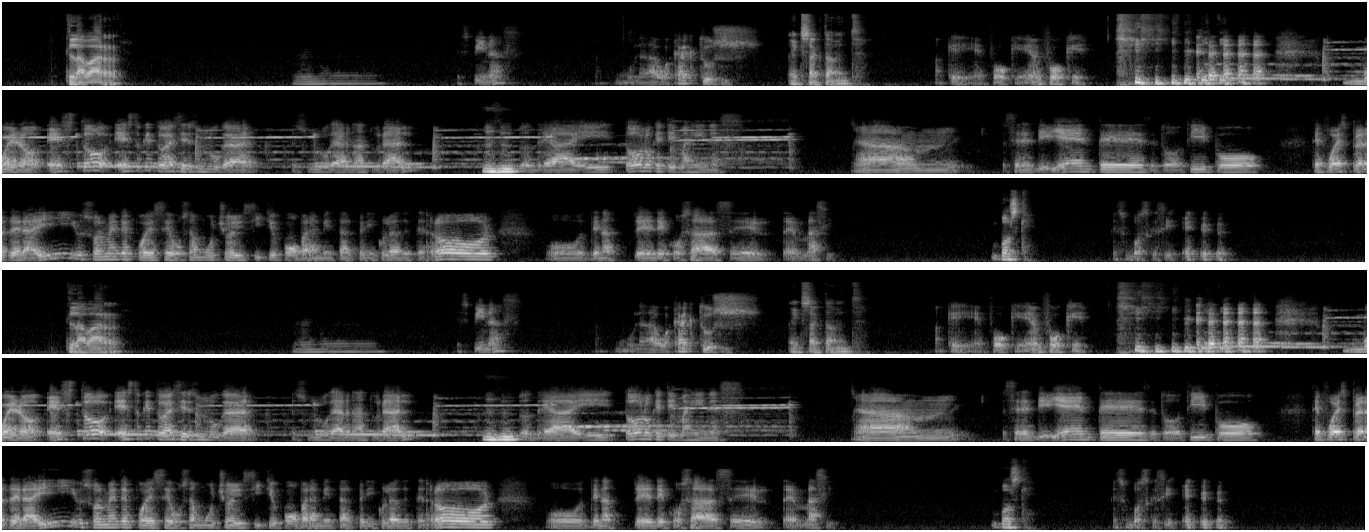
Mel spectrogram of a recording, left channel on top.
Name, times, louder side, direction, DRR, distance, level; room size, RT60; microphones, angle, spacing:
voice 1, 0.6-1.2 7.9-8.6 11.1-12.3 18.5-18.8 37.2-37.6, left 3 dB, 65° left, 0.4 m, -19 dB
voice 2, 2.9-3.8 4.7-5.1 6.1-7.6 9.5-10.8 12.4-16.2 16.5-17.8 18.8-21.0 22.1-23.2 23.7-26.2 26.5-35.5 38.4-39.2, right 1 dB, 15° right, 0.4 m, -24 dB
sound 1, 12.0-21.5, equal, 35° left, 0.8 m, -28 dB
2.8 x 2.4 x 2.6 m
head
